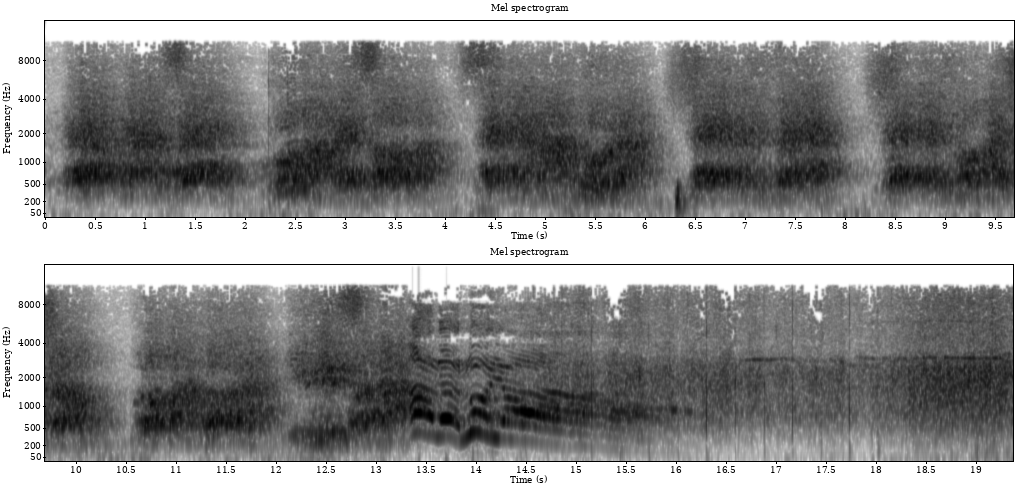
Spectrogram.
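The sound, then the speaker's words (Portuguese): A large crowd shouts together in unison on a count of "um, dois e", about seven loud, rhythmic bursts separated by brief pauses, then gives way to scattered cheering and a sliding, wavering tone. “Um, dois e. Gritado.”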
